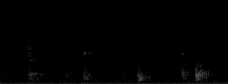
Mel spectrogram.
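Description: Wooden rolling pin rolling a thin sheet of dough on a stone countertop: faint, short knocks about twice a second as it is pushed back and forth.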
